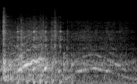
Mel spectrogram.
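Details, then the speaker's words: Trash-picked Snapper 17 LE two-stroke snow blower, pull-started: a short burst of quick chuffs that dies away without firing; it turns over freely, and a spark check shows spark but weak. Cranking, no start due to weak spark. "but it's kind of weak let me see if yeah it's a week it's got spark but it's weak"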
